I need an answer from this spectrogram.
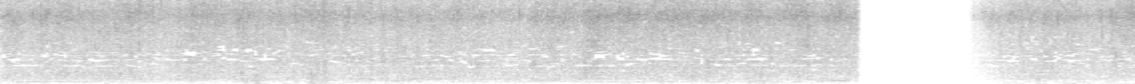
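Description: Minced meat and diced onion sizzling in hot oil in a pan, a steady hiss. The sound drops out completely for about half a second just after four seconds in, then the sizzling resumes.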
